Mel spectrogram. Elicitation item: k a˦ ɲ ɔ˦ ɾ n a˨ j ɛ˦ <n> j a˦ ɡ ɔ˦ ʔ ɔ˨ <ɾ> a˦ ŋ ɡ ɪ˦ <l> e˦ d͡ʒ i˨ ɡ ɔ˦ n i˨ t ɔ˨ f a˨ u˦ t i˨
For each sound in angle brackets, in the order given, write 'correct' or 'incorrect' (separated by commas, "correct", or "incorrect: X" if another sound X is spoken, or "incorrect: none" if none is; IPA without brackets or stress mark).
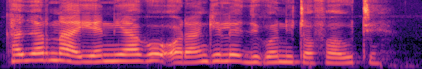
correct, correct, correct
